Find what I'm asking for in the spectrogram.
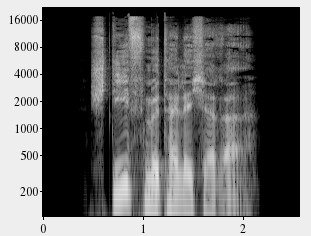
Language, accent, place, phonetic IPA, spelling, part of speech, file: German, Germany, Berlin, [ˈʃtiːfˌmʏtɐlɪçəʁə], stiefmütterlichere, adjective, De-stiefmütterlichere.ogg
- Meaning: inflection of stiefmütterlich: 1. strong/mixed nominative/accusative feminine singular comparative degree 2. strong nominative/accusative plural comparative degree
